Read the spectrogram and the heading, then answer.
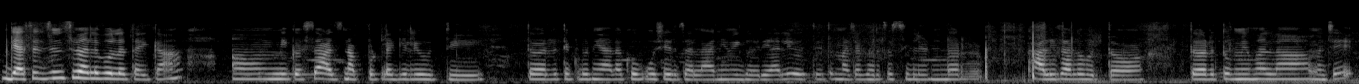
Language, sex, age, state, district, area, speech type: Marathi, female, 18-30, Maharashtra, Wardha, rural, spontaneous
